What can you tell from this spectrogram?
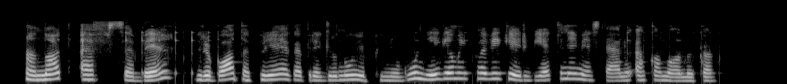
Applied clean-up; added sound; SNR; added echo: neural mask model DeepFilterNet 3.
